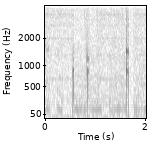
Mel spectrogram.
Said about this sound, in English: Using the keys on your telephone, please spell the first name of the person, then press pound for the...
